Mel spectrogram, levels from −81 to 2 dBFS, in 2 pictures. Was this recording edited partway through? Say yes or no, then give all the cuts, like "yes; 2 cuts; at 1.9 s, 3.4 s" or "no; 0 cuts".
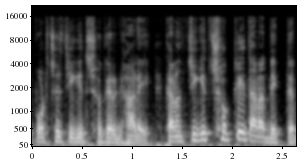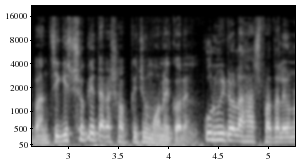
yes; 2 cuts; at 1.2 s, 4.3 s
